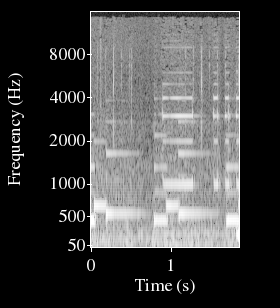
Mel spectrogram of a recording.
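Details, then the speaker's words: Ford Focus rear parking sensors newly fitted in the lower bumper section, car in reverse: clear, polite short repeated beeps from the rear in a steady warning pattern; parking sensor working normally. "bup bup bup bup arkadan gayet kibar bir ses geliyor."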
